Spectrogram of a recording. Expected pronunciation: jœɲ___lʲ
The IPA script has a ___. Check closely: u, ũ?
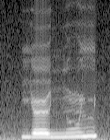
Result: ũ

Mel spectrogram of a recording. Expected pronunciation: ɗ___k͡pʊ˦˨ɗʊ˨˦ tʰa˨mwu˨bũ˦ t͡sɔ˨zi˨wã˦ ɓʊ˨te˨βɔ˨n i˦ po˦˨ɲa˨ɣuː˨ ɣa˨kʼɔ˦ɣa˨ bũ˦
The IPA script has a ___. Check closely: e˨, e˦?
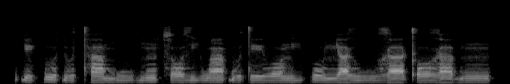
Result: e˨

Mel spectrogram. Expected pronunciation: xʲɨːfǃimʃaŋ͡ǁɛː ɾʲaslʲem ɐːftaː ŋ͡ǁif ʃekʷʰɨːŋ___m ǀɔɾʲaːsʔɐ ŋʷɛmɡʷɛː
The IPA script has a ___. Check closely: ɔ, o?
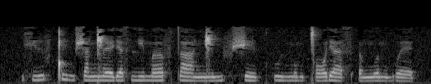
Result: o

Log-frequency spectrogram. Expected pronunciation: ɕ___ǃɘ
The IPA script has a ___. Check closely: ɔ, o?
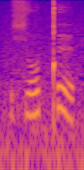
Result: o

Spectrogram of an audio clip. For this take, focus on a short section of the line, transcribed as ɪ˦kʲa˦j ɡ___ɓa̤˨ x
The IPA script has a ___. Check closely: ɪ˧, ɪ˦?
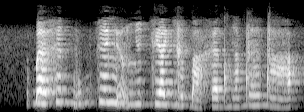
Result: ɪ˧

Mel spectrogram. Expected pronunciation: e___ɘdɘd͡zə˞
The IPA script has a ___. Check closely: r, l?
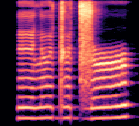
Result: l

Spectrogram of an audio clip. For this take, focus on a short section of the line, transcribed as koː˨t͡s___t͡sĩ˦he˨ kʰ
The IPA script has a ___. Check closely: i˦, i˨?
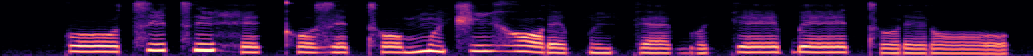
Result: i˦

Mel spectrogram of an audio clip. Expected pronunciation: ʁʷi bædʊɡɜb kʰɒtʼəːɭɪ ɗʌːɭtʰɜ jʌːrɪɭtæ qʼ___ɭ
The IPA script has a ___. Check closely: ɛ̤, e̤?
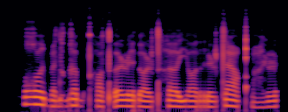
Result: ɛ̤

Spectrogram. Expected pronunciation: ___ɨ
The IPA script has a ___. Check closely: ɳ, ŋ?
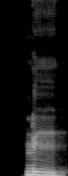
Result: ɳ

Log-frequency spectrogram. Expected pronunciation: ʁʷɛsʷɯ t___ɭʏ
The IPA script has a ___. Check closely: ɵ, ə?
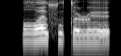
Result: ɵ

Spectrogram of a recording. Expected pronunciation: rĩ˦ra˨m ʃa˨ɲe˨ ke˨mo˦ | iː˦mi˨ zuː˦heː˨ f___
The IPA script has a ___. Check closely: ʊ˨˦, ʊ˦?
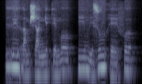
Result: ʊ˦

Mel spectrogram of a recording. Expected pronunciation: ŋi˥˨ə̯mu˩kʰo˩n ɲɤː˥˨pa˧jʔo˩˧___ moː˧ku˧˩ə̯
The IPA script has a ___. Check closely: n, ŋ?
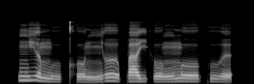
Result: ŋ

